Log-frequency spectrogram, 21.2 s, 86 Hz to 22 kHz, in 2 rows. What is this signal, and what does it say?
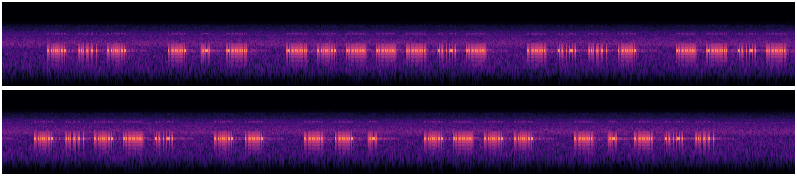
Hellschreiber (Feld-Hell, 122.5 baud), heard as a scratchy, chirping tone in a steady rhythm, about 900 Hz. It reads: 070 915 5022342 8479 2543 07024 09 891 0200 81647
